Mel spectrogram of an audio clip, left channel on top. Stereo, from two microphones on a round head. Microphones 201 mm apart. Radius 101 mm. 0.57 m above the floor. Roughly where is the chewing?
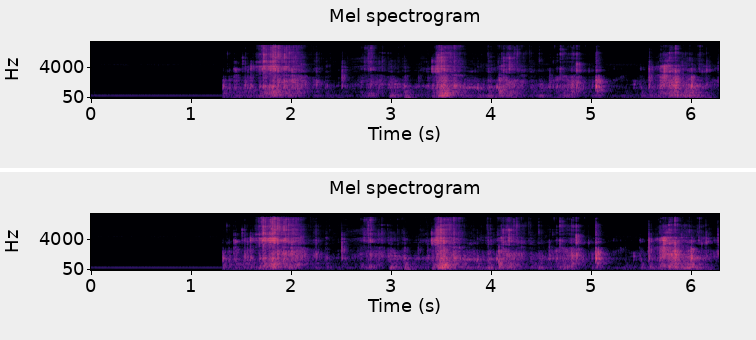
Right.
